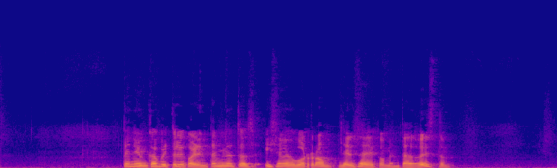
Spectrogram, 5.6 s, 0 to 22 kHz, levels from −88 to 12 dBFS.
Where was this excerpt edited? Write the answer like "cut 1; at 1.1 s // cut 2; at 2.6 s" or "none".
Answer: cut 1; at 1.1 s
